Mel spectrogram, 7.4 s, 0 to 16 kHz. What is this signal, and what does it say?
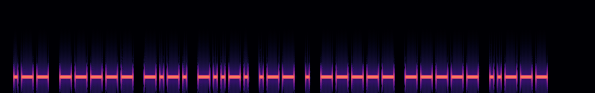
Morse code, heard as a keyed tone, about 25 wpm, 650 Hz. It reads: W0C/WE002
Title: SOTA QSO Practice 25wpm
